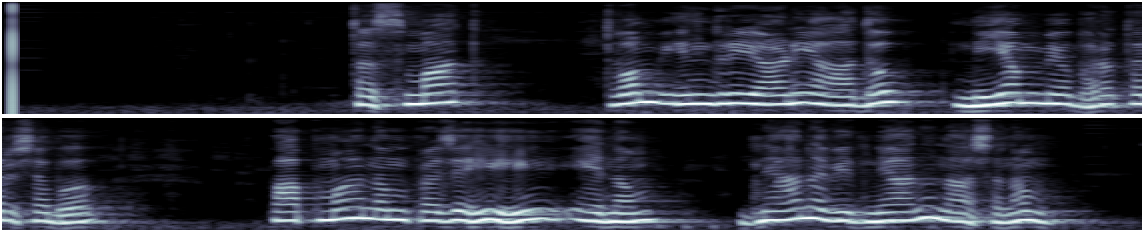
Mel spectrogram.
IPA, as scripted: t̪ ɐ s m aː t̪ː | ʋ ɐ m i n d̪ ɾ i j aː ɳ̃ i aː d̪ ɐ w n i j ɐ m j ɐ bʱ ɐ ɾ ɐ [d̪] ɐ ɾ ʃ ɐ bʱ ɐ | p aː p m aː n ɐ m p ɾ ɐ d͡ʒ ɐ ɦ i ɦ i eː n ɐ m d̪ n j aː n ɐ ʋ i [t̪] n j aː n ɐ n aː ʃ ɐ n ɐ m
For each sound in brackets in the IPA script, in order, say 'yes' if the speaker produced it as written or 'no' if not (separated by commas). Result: no, no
